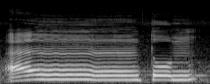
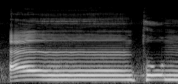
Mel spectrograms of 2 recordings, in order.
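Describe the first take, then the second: Both takes have the same delivery.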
